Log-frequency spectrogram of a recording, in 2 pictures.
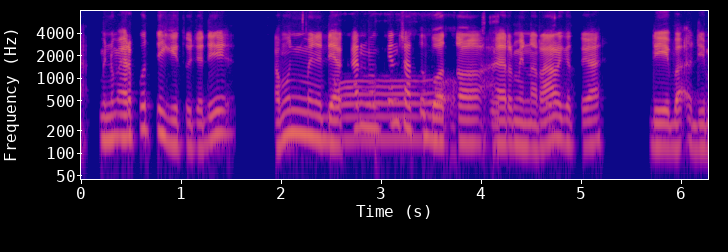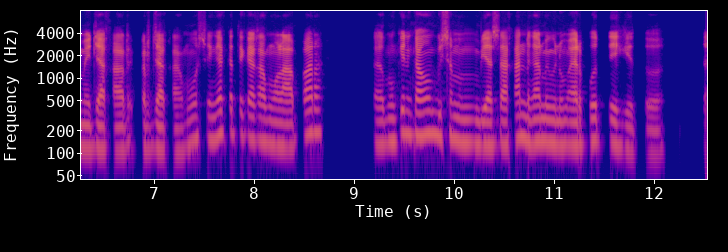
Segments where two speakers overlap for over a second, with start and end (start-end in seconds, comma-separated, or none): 2.5-4.2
